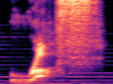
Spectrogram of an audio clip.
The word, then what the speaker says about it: rough: There's also the uff sound, uff, which is a short U sound, plus an F sound, f, uff. And you'll see this in words like tough and enough and rough.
